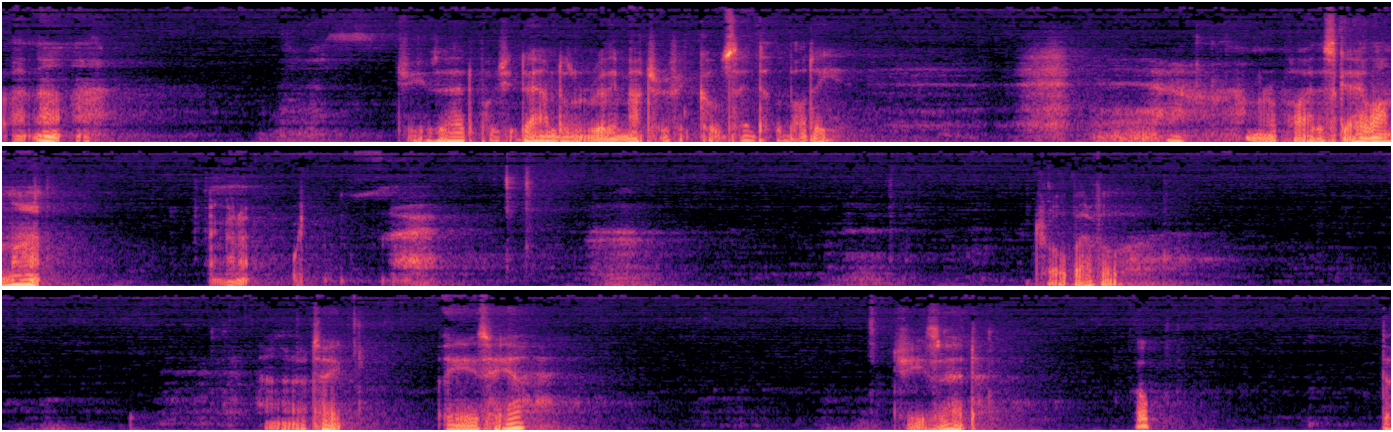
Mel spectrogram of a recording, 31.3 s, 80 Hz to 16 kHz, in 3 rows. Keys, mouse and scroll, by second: 0.7-3.1 middle drag, 3.1 g, 5.5-8.3 middle drag, 9.1 ctrl+a, 10.8 Tab, 11.9 ctrl+r, 15.3-16.1 scroll up 3, 16.1-17.1 scroll up 1, 17.1 scroll up 1, 17.2 2, 18.3 ctrl+b, 22.7-24.7 drag, 25.3 shift+click, 26.1 shift+click, 26.7 shift+click, 28.0 g.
